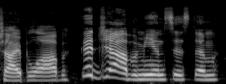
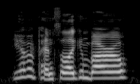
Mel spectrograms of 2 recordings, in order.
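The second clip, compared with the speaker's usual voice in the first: fast eager asking; 4 semitones higher, much faster than usual. Acted. Acted classmate asking.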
